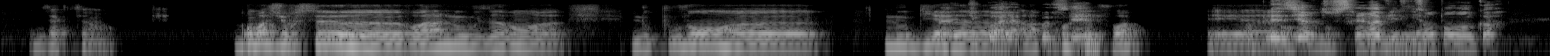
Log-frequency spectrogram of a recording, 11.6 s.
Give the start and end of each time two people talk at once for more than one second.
7.0-8.2, 9.3-10.7

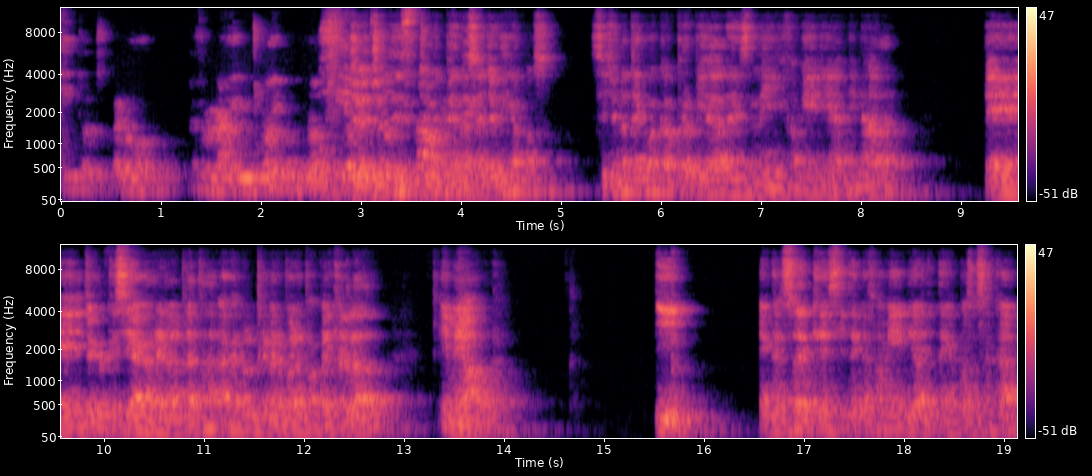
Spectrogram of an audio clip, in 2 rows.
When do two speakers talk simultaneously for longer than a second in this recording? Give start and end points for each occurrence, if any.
2.6-4.2

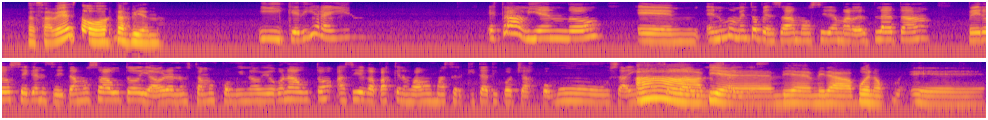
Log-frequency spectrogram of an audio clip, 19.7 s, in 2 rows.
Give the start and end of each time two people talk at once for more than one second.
16.2-17.4

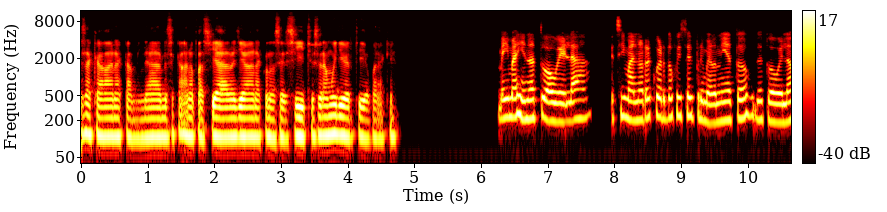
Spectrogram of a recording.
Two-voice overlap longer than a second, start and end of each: none

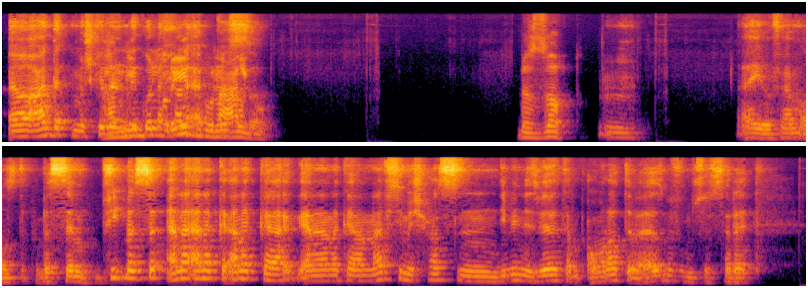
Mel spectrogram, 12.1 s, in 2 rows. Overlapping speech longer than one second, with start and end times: 0.7-2.0

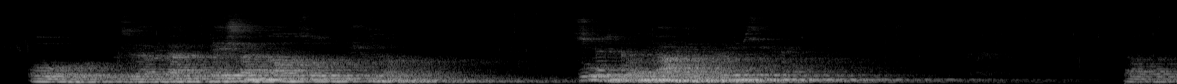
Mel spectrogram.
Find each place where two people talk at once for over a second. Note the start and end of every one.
5.8-7.3

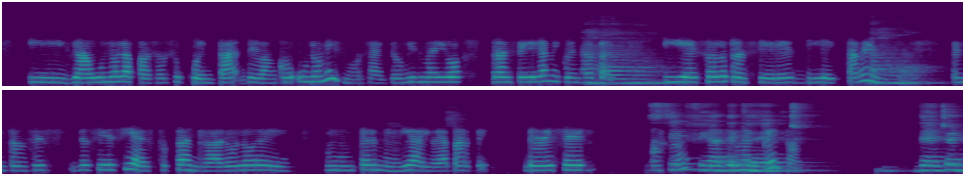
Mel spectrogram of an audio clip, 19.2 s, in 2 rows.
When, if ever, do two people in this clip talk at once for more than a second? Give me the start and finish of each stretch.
16.1-17.6

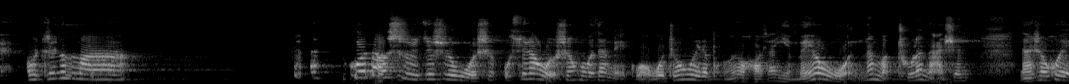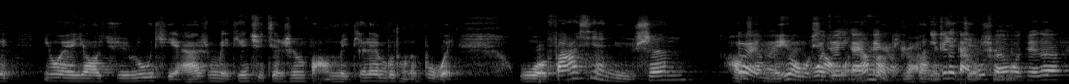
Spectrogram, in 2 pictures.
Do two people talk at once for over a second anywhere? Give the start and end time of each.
18.1-20.9

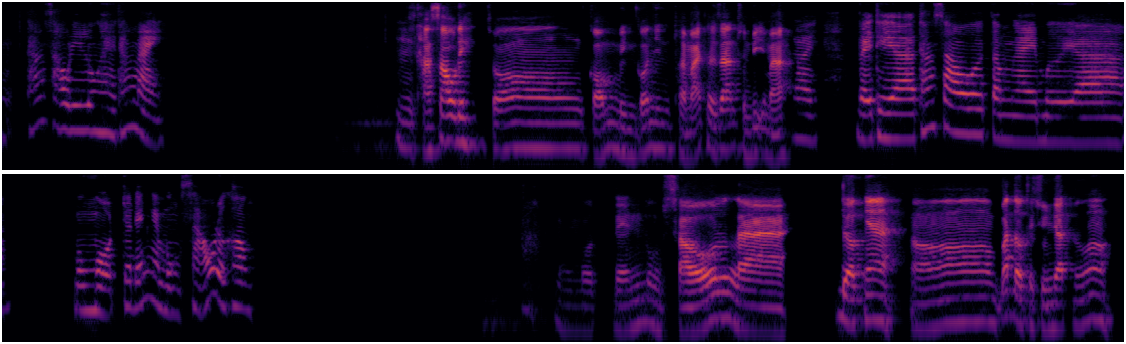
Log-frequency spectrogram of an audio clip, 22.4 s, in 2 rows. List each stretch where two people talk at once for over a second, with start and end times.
none

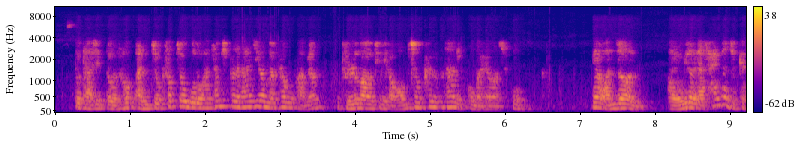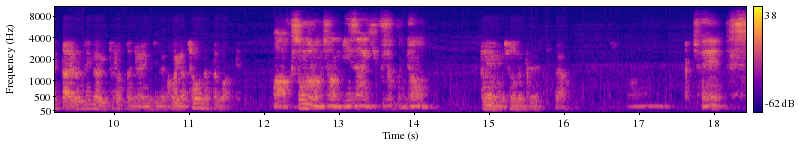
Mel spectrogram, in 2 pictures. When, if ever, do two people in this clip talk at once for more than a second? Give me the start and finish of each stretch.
none

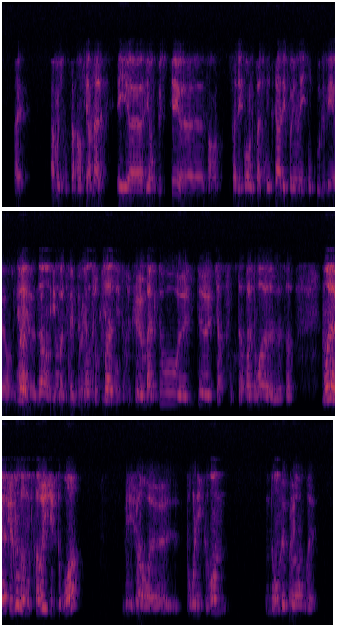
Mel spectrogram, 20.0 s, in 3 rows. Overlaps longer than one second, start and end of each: 7.0-9.2

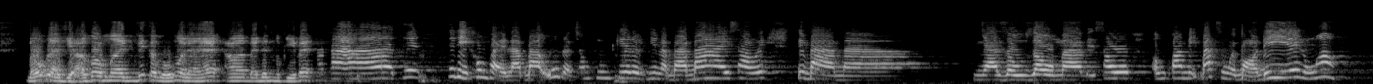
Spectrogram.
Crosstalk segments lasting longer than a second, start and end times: none

